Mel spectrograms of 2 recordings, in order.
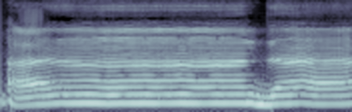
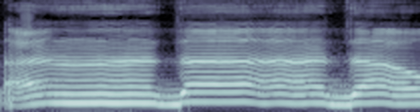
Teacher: Kalau lewat hidung anada ya kalau lewat mulut andada. · Nah, itu yang lewat mulut ya. Yang benar itu mesti lewat rongga hidung. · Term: dengung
